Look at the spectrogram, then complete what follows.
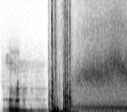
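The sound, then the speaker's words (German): A door is opened for an arriving visitor with a short creak, then a couple of sharp clunks from the latch and handle, followed by a steady hiss of background air or ambience. “Machst du bitte mal die Tür auf?”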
